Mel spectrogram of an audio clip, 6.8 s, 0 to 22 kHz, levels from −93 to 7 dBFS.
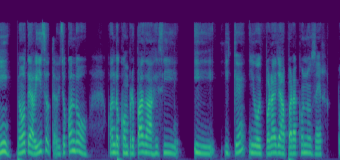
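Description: DC steps occur at 0.36, 2.35 and 5.78 s. At each, the waveform's zero line jumps by about -28 dBFS (about -27 dBFS at the last), then settles back as a 5 Hz high-pass drains it, producing a brief low thump beneath otherwise continuous speech.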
